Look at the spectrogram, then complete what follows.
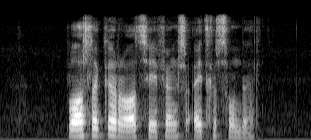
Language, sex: Afrikaans, male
